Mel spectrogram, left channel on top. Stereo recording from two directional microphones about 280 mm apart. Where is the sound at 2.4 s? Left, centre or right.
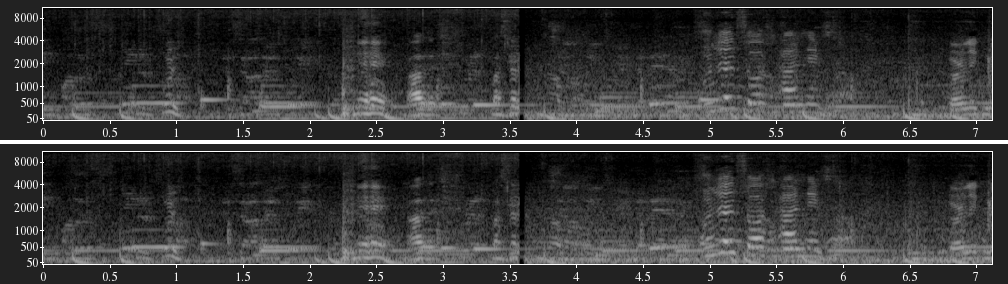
Left.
